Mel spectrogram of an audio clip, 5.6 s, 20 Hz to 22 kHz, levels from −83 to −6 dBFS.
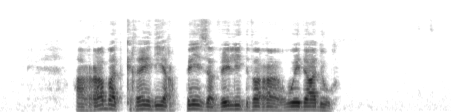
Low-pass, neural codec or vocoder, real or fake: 10.8 kHz; none; real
